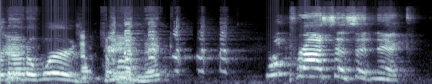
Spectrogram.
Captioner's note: laughs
